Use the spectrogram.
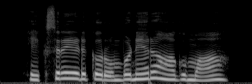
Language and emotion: Tamil, sad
